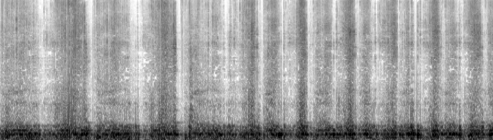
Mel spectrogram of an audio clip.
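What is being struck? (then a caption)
Metal mesh microphone grille. Long nails of both hands quickly scratch the hollow metal mesh grille of a black condenser microphone. The result is a continuous, heavy, low rumbling scrape with constant rustling and brief bright hissy streaks across the top.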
